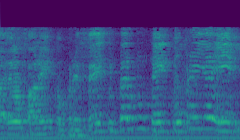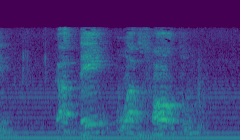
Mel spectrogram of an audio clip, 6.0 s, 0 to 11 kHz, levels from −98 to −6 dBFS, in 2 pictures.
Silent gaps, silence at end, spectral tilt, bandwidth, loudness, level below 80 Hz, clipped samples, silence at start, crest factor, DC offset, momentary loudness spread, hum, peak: none; 0 s; -1 dB/octave; 5.8 kHz; -44 LUFS; -62 dBFS; under 0.1%; 0 s; 18 dB; under 0.1%; 17 LU; none; -28 dBFS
